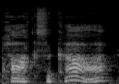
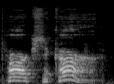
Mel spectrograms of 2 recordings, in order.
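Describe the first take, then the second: First: It is said in a Massachusetts accent. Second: It is said in a Southern drawl. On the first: "people that from Massachusetts" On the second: "people down south"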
